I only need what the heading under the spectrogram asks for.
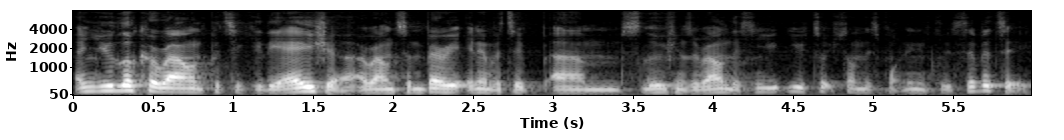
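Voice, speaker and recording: Very fast delivery from a man, medium in pitch, with ordinary pitch variation. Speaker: technology policy adviser, conference panelist. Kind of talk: panel discussion remarks. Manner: halting, many repetitions.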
